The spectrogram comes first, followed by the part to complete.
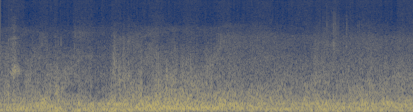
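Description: Steady, low wind rumble on the microphone of a camera riding on a moving motorcycle, with road noise underneath.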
